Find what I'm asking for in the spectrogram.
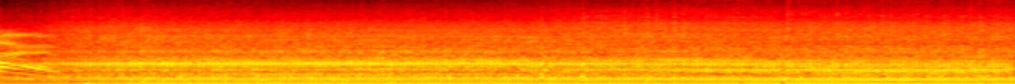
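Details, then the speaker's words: Several-years-old generator, serviced after sitting with a dead flat battery and no fuel, restarted on fresh fuel with choke: catches and settles into a steady, even hum with no knocks or misses; running marvelous. "that's alive ziggy good just marvelous"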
